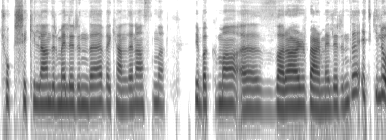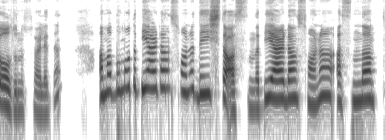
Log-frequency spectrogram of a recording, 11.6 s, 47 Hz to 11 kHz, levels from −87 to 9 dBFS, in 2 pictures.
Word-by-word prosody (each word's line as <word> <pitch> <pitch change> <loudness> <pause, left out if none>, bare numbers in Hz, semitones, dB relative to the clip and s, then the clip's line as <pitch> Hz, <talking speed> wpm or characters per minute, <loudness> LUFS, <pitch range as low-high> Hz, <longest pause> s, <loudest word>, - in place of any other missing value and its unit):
çok 210 -2 -7
şekillendirmelerinde 190 -1 0
ve 185 - -4
kendilerine 175 +1 -3
aslında, 190 0 -6 0.5
bir 215 -4 -2
bakıma, 190 0 0
eee, 165 0 0
zarar 170 +3 +3
vermelerinde 180 - +1
etkili 270 -1 -2
olduğunu 150 -7 +2
söyledin. 135 -3 -11 0.6
Ama 275 +3 0
bu 315 - -3
moda 365 +2 -3
bir 335 - +4
yerden 350 +1 +2
sonra 310 -2 -4
değişti 280 -3 +2
aslında. 160 0 -1
Bir 235 - -2
yerden 235 0 +5
sonra 245 +3 -3
aslında, 215 +2 -1
190 Hz, 130 wpm, -20 LUFS, 175-245 Hz, 0.6 s, yerden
